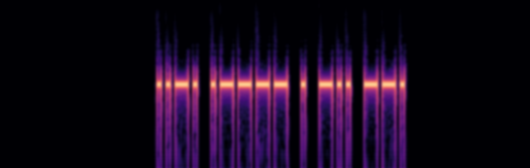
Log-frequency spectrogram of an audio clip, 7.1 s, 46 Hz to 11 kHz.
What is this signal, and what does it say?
Morse code, heard as a keyed tone, about 20 wpm, 700 Hz. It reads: F1EDG
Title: DXCC-100 Call Signs - 5 Characters - Repeated 2x - 20wpm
